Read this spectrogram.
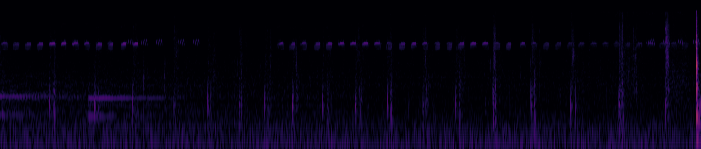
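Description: A man's footsteps tap slowly and steadily on a hard floor.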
